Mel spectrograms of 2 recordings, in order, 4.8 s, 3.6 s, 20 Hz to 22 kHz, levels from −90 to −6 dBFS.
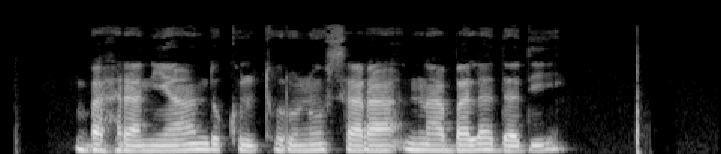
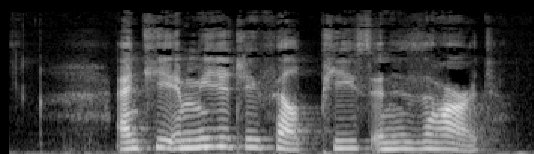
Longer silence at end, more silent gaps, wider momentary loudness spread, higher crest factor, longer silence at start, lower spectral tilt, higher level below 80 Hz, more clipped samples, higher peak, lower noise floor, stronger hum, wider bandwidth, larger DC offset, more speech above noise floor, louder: first, 0.55 s vs 0.05 s; neither; first, 15 LU vs 8 LU; second, 16 dB vs 24 dB; about the same, 0.5 s vs 0.45 s; first, -8.5 dB/octave vs -4.5 dB/octave; about the same, -58 dBFS vs -54 dBFS; neither; about the same, -4 dBFS vs -2 dBFS; first, -72 dBFS vs -49 dBFS; neither; second, 10.5 kHz vs 16 kHz; neither; first, 52 dB vs 25 dB; first, -21 LUFS vs -25 LUFS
